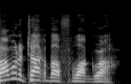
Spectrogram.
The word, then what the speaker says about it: foie gras: When I see the foie gras here, F-O-I-E-G-R-A-S, but my wife wrote it down phonetically for me. I have it on my computer, F-W-A-G-R-A-H, foie gras.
